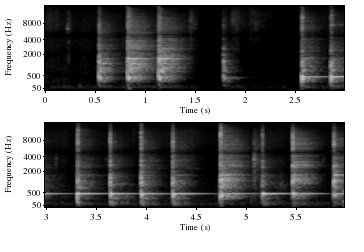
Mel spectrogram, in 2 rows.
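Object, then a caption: Cast aluminium motorcycle crankcase half. A soft-faced mallet with a blue handle knocks repeatedly on a medium-size, hollow cast aluminium Tiger Cub motorcycle engine crankcase half with bearing bores, clamped on a milling machine table and steadied by hand. The knocks are sharp and woody, with a short pause partway through. The later knocks carry a brief metallic ring around 465 Hz that fades within a fraction of a second.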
